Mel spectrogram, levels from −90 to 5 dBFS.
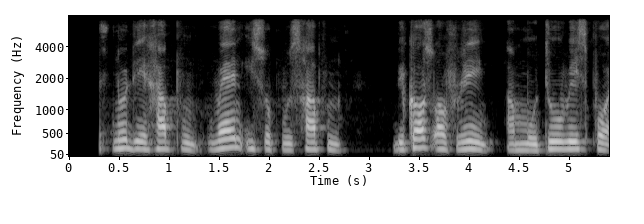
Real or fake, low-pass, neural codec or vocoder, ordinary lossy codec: fake; 7.2 kHz; vocoder, 44.1 kHz, 80 mel bands, Vocos; none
